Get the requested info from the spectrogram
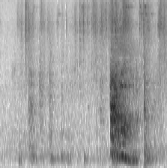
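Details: Dogs wrestling in play: soft growling and scuffling noises, followed by one loud, harsh bark that drops in pitch, then a quieter yelp.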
